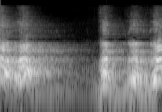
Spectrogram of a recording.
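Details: Weimaraner dog indoors barking at someone passing by outside, which he dislikes; two or three loud, rough barks about half a second apart, with a short gap between the first and the rest.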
